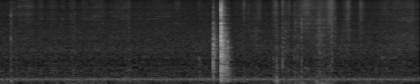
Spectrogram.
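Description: Hands handling a chipboard drawer on a craft table: a few light ticks and one sharp tap about three seconds in, over a steady low hum.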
